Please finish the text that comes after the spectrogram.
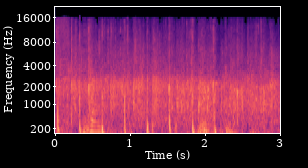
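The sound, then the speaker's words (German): Audience applause as a guest is introduced fills the whole stretch, a dense, steady patter of many hands clapping at an even loudness, with a few brief voiced tones rising out of it early on. “Ich darf auch ein Applaus kommen, natürlich.”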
